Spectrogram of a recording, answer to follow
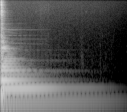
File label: C. Bass Balalaika, Plucked Strings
